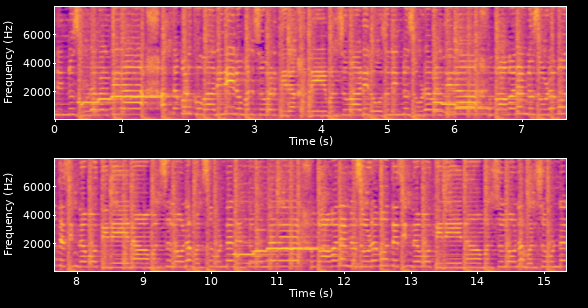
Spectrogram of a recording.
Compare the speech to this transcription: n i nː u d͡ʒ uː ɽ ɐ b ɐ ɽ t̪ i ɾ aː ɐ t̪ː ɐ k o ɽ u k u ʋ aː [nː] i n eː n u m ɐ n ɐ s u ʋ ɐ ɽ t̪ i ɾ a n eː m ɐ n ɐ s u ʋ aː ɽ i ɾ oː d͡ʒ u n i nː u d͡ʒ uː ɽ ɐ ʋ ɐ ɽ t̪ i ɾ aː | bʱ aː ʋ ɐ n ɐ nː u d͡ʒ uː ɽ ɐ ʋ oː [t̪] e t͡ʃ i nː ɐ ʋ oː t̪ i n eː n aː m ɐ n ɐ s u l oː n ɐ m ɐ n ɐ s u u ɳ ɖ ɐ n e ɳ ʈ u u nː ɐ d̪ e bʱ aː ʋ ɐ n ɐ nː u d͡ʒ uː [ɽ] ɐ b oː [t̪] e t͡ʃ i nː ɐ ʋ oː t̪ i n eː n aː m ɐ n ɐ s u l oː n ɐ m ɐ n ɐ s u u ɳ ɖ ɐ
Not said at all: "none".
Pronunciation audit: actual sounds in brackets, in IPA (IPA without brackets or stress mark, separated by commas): n, t̪, ɽ, t̪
